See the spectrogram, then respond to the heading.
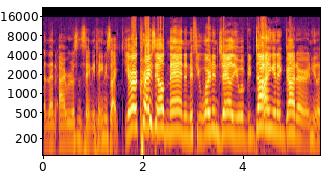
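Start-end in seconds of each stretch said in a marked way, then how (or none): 1.6-5.3 put-on yelling voice. Speaker recapping a scene where Zuko yells at Iroh, retelling Zuko yelling. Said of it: "runs out after yelling at him".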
